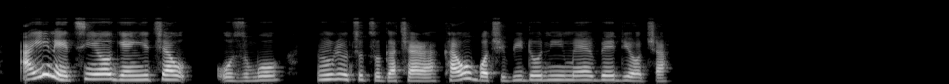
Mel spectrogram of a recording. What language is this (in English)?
Igbo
